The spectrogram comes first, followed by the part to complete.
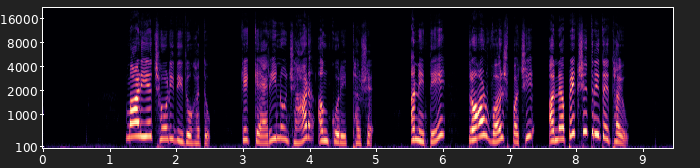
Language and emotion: Gujarati, surprised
